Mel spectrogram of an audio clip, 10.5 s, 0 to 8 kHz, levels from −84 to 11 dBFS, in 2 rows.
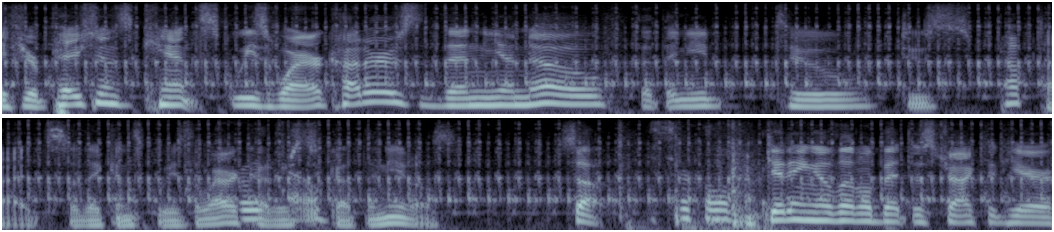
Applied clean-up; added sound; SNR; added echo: none; Rattle; 13 dB; none.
